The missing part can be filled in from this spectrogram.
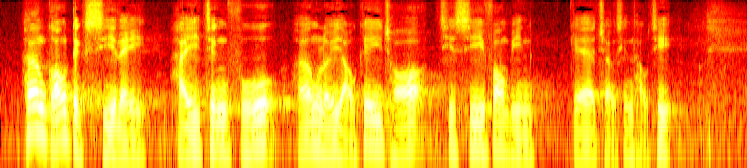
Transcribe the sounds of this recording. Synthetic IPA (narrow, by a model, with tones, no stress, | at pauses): hœː˥ŋkɔː˨˥ŋt̪ɪ˨k̚siː˨le˨˩jhɐ˨jt͡sɪ˧ŋfuː˨˥hœː˨˥ŋlɵ˨˧ɥjɐ˨˩wke˥jt͡sʰɔː˨˥t͡sʰiː˧t̚siː˥fɔː˥ŋpiː˨n | kɛː˧t͡ʃʰœː˨˩ŋsiː˨˥nt̪ʰɐ˨˩wt͡siː˥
